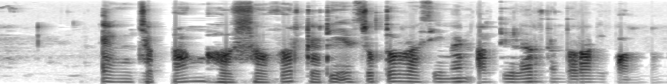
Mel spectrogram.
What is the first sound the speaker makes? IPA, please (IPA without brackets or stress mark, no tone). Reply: ʔ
